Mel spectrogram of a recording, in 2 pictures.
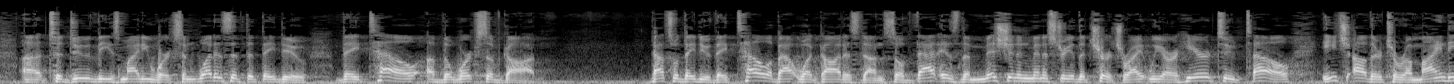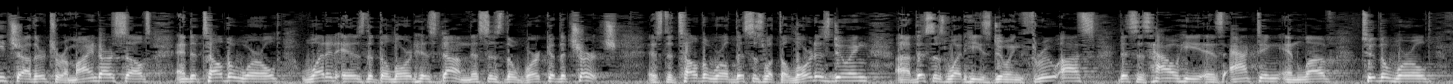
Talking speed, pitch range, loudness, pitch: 220 wpm, 115-140 Hz, -12 LUFS, 130 Hz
